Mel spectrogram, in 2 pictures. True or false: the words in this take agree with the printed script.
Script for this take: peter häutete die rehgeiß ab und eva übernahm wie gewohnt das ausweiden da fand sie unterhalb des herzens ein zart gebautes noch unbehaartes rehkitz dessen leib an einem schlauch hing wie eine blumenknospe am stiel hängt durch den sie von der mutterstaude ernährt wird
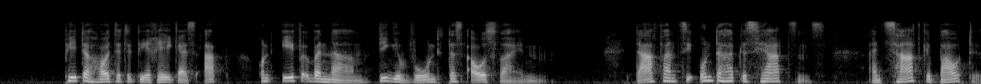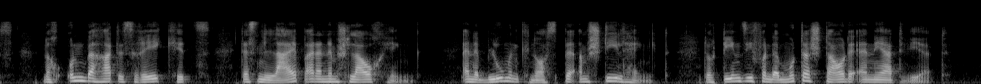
false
